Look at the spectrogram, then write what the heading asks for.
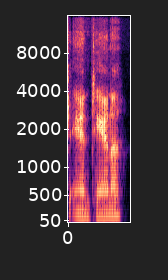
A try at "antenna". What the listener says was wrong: do say it like you're saying Montana. I feel like you're just mostly over pronouncing the T. I'm just like antenna.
